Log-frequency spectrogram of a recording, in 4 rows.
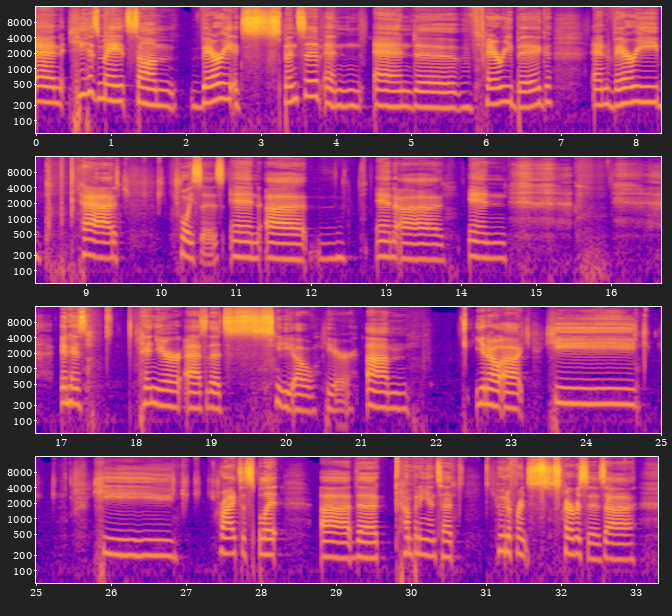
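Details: Stuttering with repetitions heard in a 32-year-old woman who has stuttered since about age three and stutters more when nervous in front of a room.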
